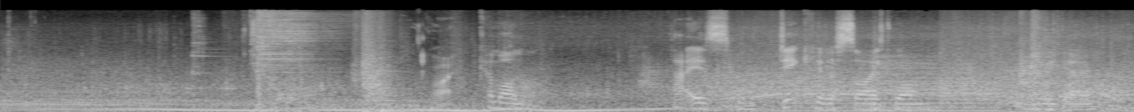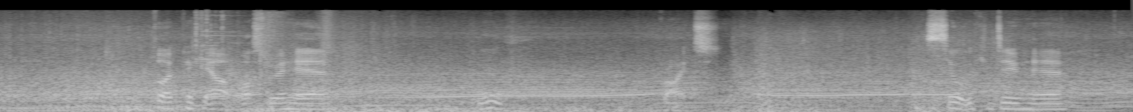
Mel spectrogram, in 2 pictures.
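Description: A car engine roars and revs as it drives over rough ground.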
